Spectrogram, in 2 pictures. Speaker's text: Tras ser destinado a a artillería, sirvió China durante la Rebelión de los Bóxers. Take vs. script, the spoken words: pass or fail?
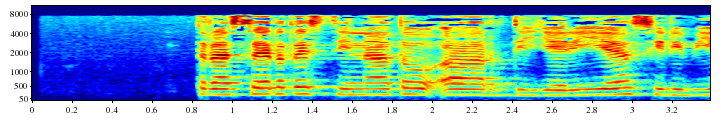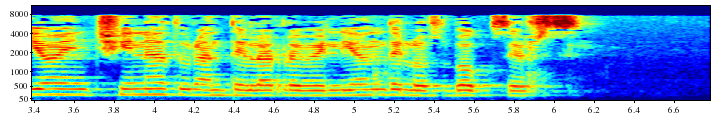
fail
